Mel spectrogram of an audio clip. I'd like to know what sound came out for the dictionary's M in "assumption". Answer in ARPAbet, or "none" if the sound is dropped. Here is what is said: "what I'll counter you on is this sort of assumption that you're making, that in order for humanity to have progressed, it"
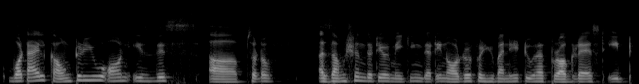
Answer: M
